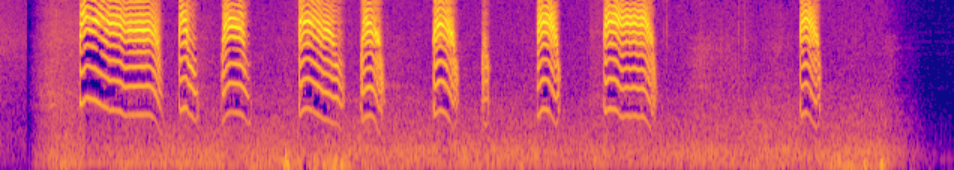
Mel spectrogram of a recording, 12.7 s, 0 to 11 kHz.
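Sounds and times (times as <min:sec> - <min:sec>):
desert rain frog squeaking: 0:01.0 - 0:03.4, 0:04.0 - 0:05.2, 0:05.8 - 0:06.6, 0:07.2 - 0:08.8, 0:10.6 - 0:11.0.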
